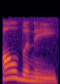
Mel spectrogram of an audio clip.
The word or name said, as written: Albany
